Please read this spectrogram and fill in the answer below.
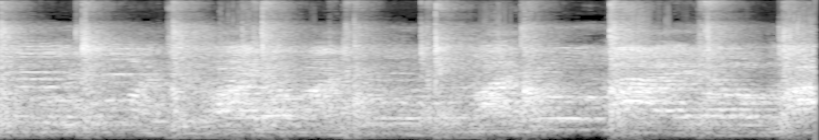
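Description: A group of teenage boys singing a yel-yel cheer song in unison, clapping their hands in a steady rhythm.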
